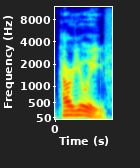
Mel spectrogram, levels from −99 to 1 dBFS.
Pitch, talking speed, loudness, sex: 115 Hz, 275 wpm, -15 LUFS, male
